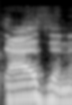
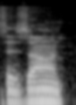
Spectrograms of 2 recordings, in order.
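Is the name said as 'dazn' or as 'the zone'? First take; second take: dazn; the zone. First: The name is said as one blended word 'dazn'. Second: The name is said as two words 'the zone'. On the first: The speaker calls it wrong. "used to say Dazn" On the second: The speaker calls it right. "I got the right terminology"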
